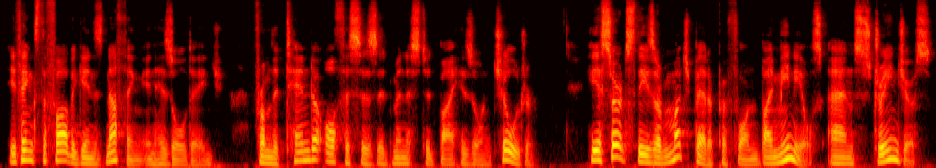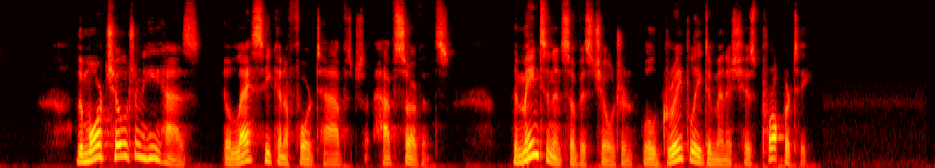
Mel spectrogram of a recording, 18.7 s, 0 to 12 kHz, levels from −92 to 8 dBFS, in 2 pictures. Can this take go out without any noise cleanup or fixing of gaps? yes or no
yes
